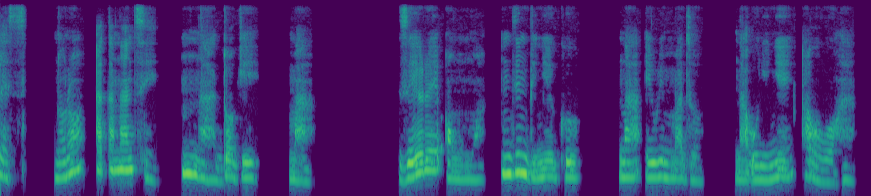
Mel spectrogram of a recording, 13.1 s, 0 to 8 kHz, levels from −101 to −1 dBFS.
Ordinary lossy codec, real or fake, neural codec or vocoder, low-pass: none; real; none; 7.2 kHz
